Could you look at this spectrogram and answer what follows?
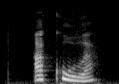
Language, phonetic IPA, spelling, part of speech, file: Russian, [ɐˈkuɫə], акула, noun, Ru-акула.ogg
- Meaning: shark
